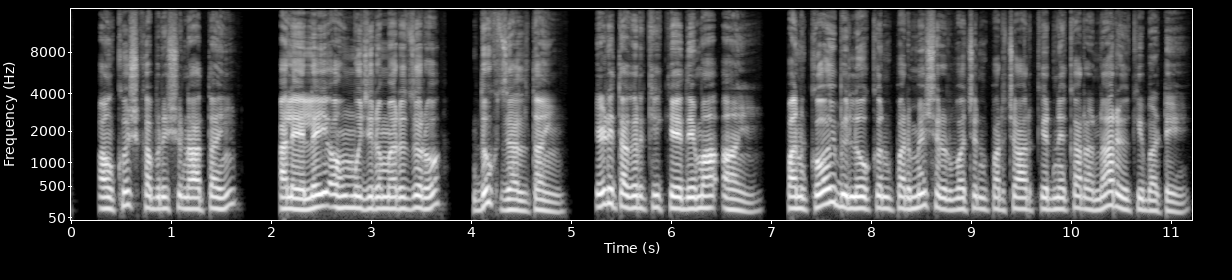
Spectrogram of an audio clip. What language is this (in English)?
Bhadrawahi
